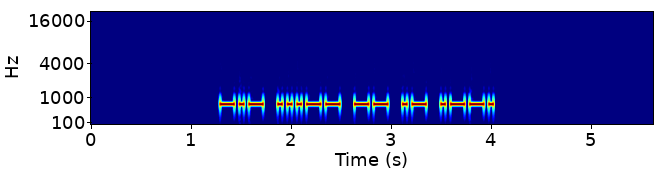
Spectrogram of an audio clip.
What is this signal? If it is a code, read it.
Morse code, heard as a keyed tone, about 25 wpm, 700 Hz. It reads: K3MAP
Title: USA Call Signs - 5 Characters - Repeated 2x - 25wpm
